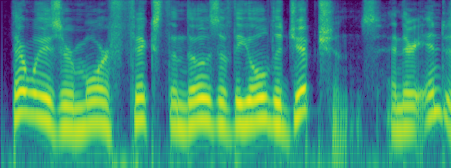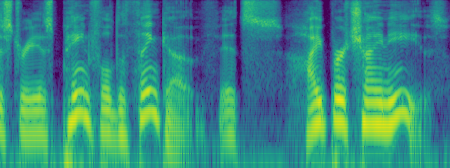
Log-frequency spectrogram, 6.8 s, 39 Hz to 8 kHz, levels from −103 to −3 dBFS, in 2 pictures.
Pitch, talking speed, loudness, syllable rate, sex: 155 Hz, 195 wpm, -17 LUFS, 5.3 syllables/s, male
